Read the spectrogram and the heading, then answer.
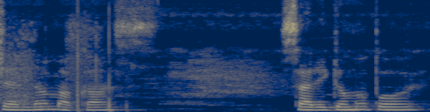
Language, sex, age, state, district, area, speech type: Goan Konkani, female, 30-45, Goa, Canacona, rural, spontaneous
